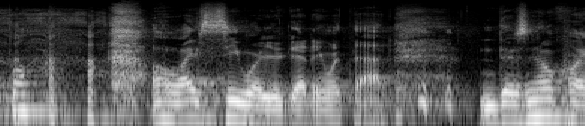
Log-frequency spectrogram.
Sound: laughing

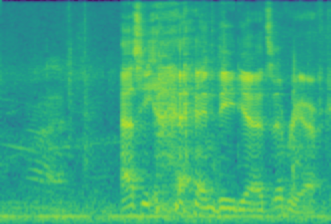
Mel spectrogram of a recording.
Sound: student off mic

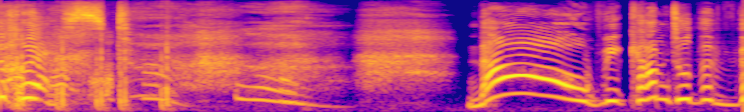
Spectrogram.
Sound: panting

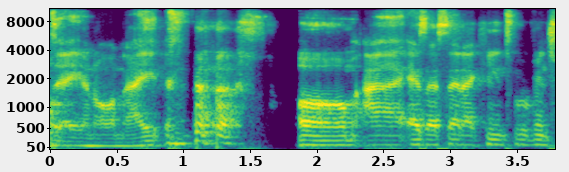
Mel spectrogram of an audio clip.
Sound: laughs

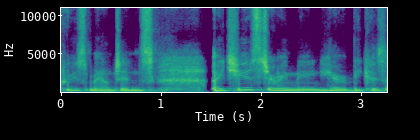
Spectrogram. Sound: inhales

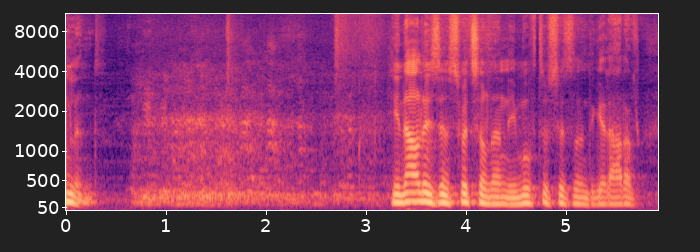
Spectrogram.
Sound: laughter

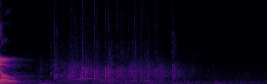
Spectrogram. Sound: applause

